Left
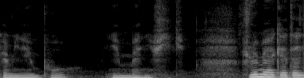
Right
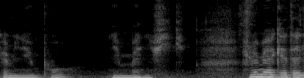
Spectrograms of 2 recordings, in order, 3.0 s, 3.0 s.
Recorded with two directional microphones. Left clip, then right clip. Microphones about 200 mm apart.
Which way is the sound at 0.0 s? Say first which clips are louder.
Left 4 dB; 25° left (ahead or behind).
